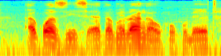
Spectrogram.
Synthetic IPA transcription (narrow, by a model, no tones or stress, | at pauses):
akʼwazisɛakʼamɛlaŋɡʱaukʼukʼuɓɛːtʰḁ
